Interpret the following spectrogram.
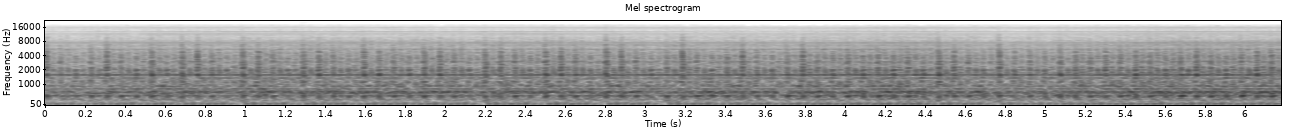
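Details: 2007 Ford Focus C-Max 1.6 TDCi 90HP diesel at idle; sharp steady knock about three times a second over constant idle; engine knocking, cause not pinned down.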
